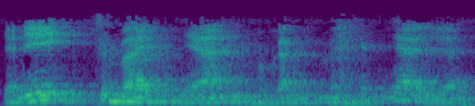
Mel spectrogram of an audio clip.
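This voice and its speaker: A man teaching Quran recitation in a prayer room, explaining calmly and chanting verses slowly. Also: mid-range voice, crowd noise. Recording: very echoey, phone-like sound.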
